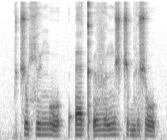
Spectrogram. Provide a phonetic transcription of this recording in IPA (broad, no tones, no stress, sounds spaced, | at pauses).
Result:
t͡ʃ u ç y ŋ u | ʔ ɛ kʼ ʏ v ʏ ŋ ʏ ʒ t͡ʃ ʏ b y ʃ u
